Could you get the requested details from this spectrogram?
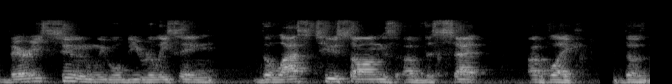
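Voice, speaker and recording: Against noticeable background noise, a man with an American accent talks at a medium pitch with ordinary pitch variation. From Nebraska. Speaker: rock band member. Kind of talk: casual chat. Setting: video call.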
